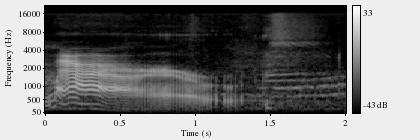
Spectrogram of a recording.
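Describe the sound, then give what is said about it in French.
A person mimics a cat with one long, drawn-out meow that slides downward in pitch, fairly loud, fading into soft breathy sounds. “Et des chats qui font, qui s'étirent comme ça.”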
